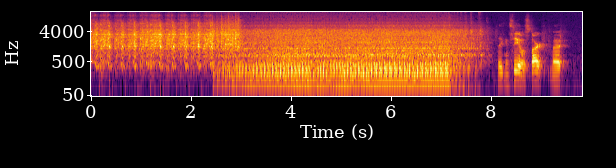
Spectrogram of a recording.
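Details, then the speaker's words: 2013 Kawasaki KFX 50 quad that wouldn't start when bought: several cranking tries, then it catches and runs unevenly for about four seconds before fading; hard starting, owner suspects the carburetor. "so i was going to start when i bought this and it wouldn't start and then came out here this morning"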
